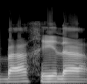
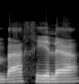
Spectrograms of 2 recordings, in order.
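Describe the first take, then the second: Both takes have the same delivery.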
